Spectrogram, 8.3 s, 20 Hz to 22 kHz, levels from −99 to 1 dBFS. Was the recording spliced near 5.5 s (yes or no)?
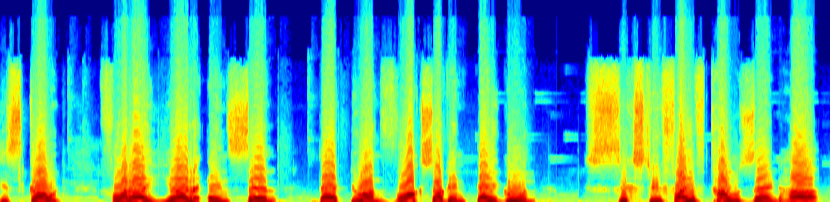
yes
